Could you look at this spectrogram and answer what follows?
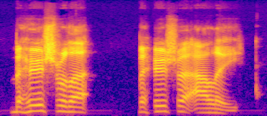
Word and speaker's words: Mahershala Ali: Viggo Mortensen and coming through the other one, Mahershala Ali. You got it. I probably still didn't pronounce his name right.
